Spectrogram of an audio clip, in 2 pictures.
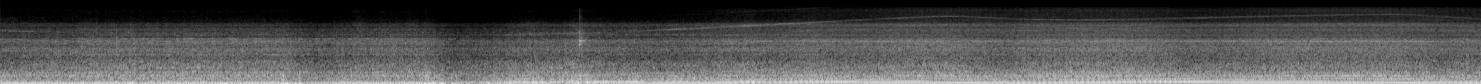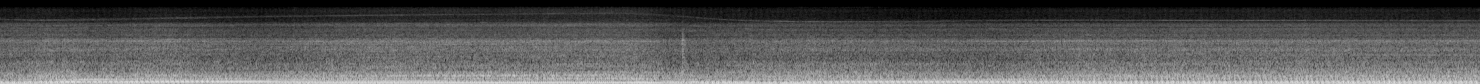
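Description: Peterbilt semi truck's diesel engine accelerating through several gears: its pitch climbs in each gear and drops back at each shift, with a high whine that rises and falls along with it. A little over two-thirds of the way through, it settles into a steady cruise.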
